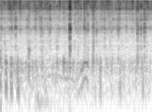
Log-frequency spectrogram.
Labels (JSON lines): {"label": "biophony, cascading saw", "recorder": "HydroMoth"}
